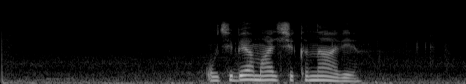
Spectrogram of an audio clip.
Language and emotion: Russian, neutral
